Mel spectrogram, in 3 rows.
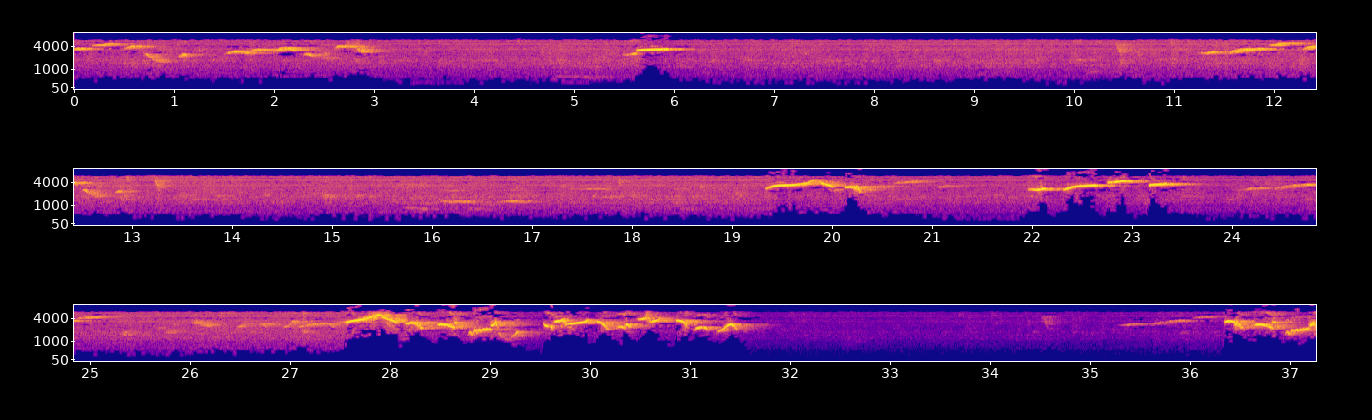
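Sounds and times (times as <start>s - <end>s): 
Oriental magpie-robin song: 0.0s - 3.1s, 5.5s - 6.3s, 11.3s - 13.1s, 19.3s - 21.3s, 22.0s - 25.3s, 26.1s - 31.8s, 35.3s - 37.2s
steady hiss: 0.0s - 37.2s
speech: 0.3s - 1.2s, 12.0s - 13.3s.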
